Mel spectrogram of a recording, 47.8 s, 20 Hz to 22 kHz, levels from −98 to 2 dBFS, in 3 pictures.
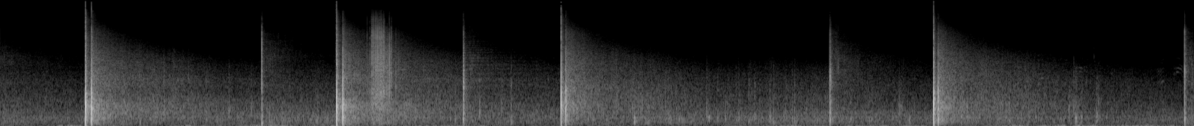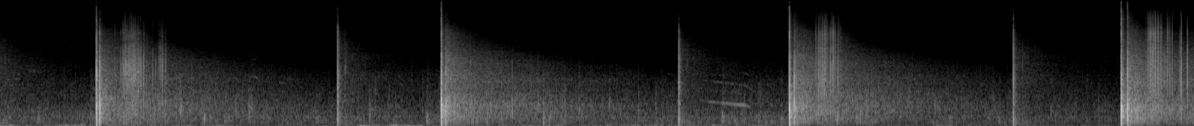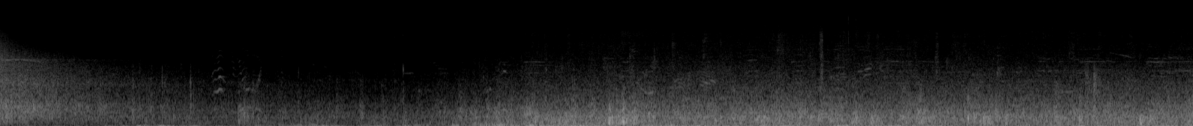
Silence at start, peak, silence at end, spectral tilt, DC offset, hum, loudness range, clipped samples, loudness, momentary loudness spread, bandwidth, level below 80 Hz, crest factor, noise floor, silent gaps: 0.05 s; 0 dBFS; 0 s; -5 dB/octave; under 0.1%; none; 18 LU; under 0.1%; -32 LUFS; 28 LU; 16 kHz; -56 dBFS; 38 dB; -65 dBFS; none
